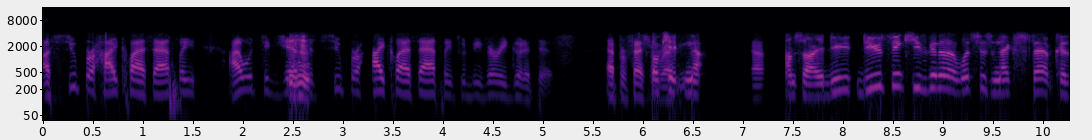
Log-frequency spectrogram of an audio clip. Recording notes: Call In Show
